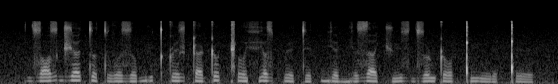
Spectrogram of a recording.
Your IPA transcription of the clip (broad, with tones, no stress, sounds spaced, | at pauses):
d͡z ɔ˧˥ z d͡ʒ œ˥ t ʊ˧˩ t v ʊ˧˩ z ʊ˧˥ b y˧˥˧ t ʈ ʏ˧˥˧ z ʈ ɐ˧˥ ʈ ʊ˥ ǁ ʊ˧˩ fʲ ɔ˥˨ z p ʏ˧˩ t ʏ˧˥ t bʲ œ˧˩ bʲ ʊ˧˥ z ɐ˥˨ t͡ʃ y˧˥˧ z d͡z o˥ ɳ ʈ o˧˥˧ ǃ y˧˩ ŋ ʏ˩˧ ǃ ʏ˧˩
